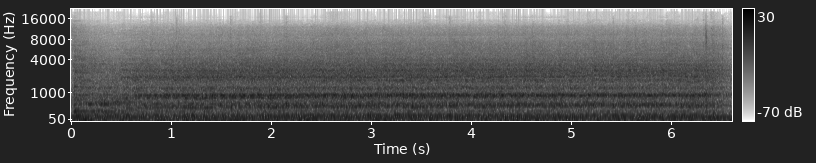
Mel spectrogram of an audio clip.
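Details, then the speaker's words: 18,000-mile IROC-Z Camaro abandoned 30 years, fresh battery and fresh fuel, first start attempt: steady starter cranking about three to four turns a second with no firing; suspected no fuel delivery. "I'm going to give her a little bit of gas and see if she'll fire up. I don't think she's getting fuel."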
